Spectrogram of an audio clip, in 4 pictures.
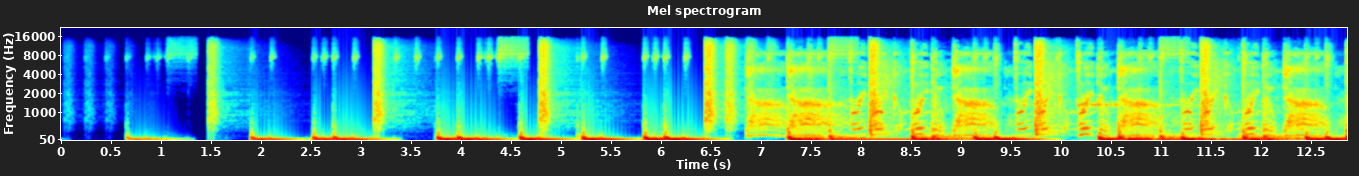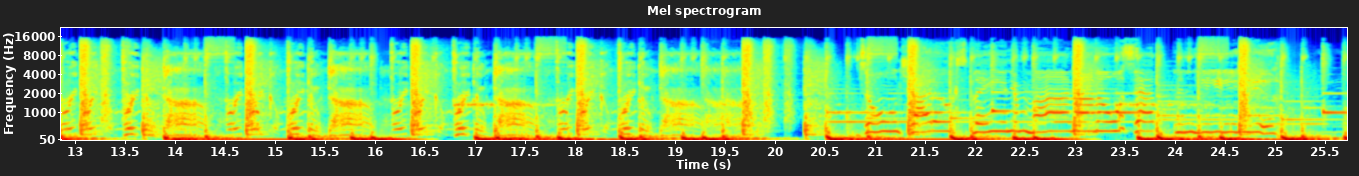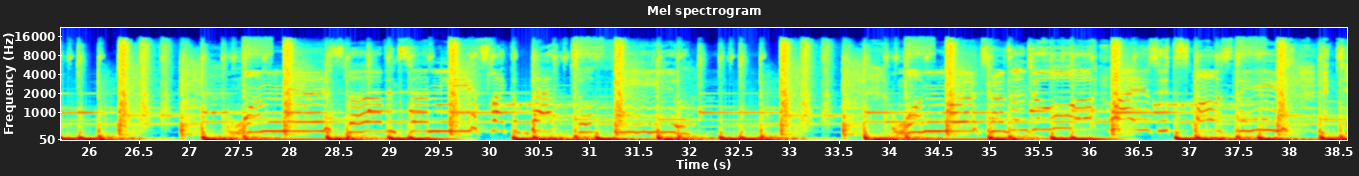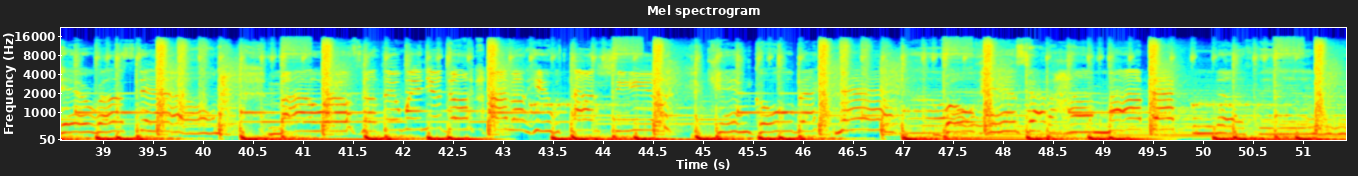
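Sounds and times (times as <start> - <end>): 
R&B teen pop drum beat: 0.0 - 51.4.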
